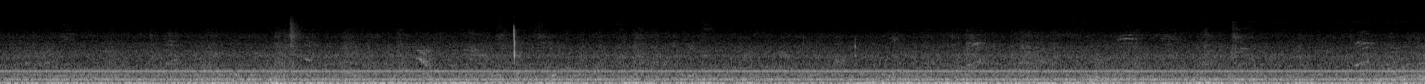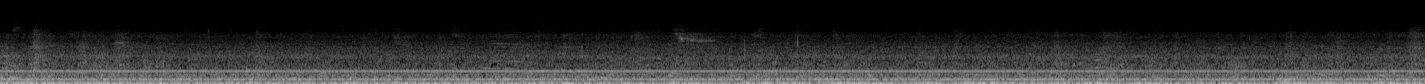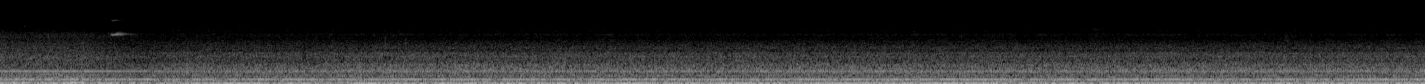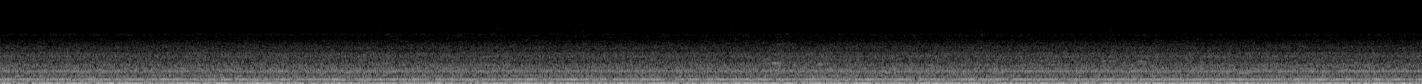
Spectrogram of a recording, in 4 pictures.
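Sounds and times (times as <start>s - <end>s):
steady hum: 0.0s - 37.4s
train rumble inside carriage: 0.0s - 56.9s.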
